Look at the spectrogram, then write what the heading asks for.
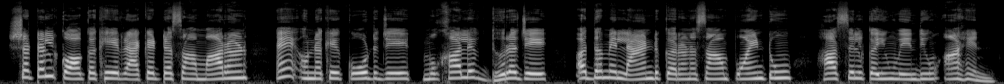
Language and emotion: Sindhi, neutral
